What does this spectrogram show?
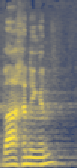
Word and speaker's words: Wageningen: thanks for the introduction nice try wageningen but I know the hard G that we are you know pronouncing and you guys cannot do that service it must be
